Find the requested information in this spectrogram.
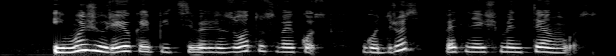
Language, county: Lithuanian, Marijampolė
